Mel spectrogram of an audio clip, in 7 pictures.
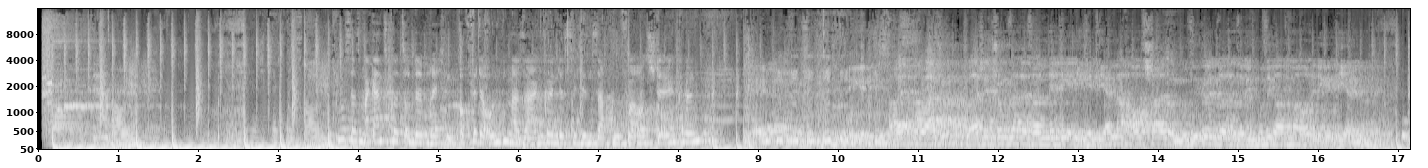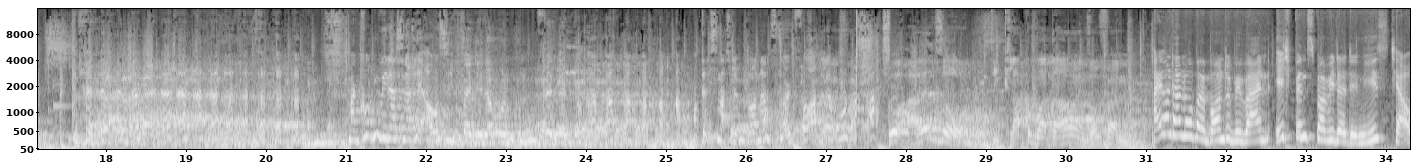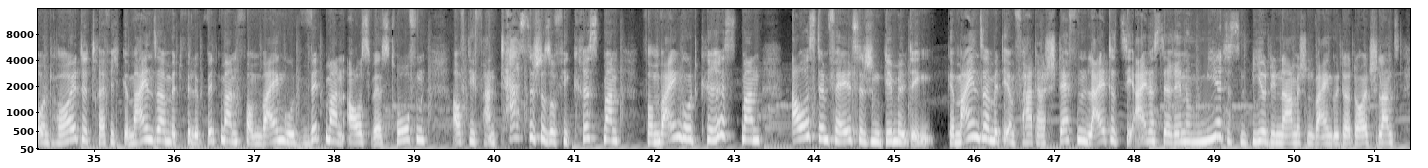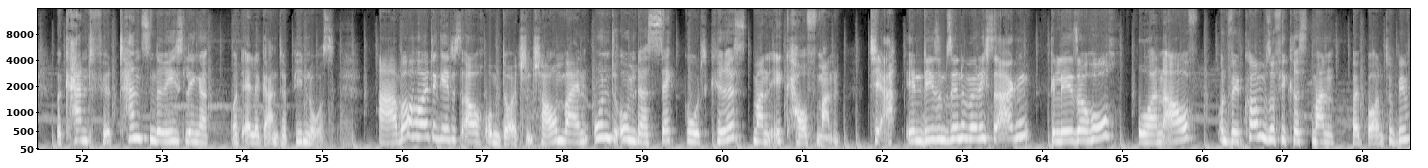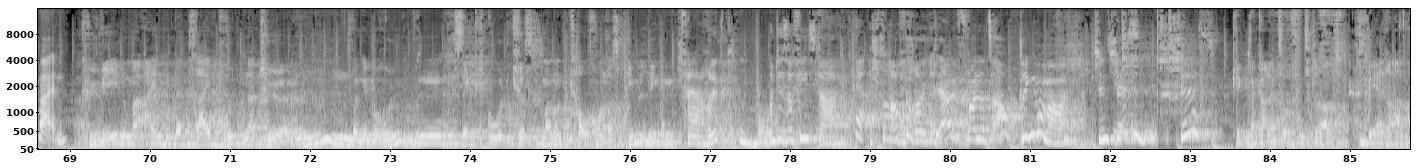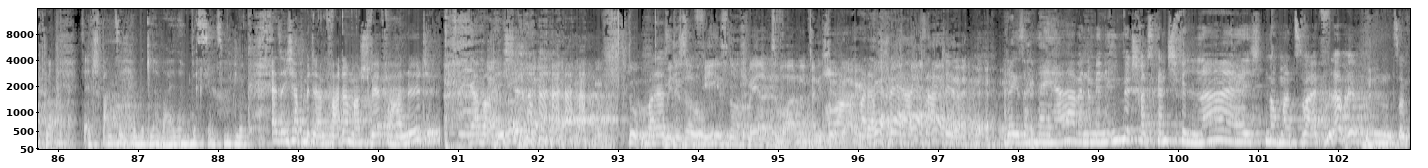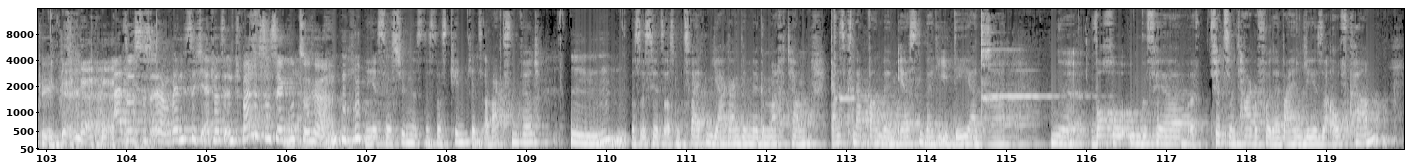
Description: Deep Talk unter Freunden eben und Großes im Glas. Macht es Euch gemütlich und genießt dieses launige Gespräch mit vielen Geschichten, Anekdoten und spannenden Insights.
